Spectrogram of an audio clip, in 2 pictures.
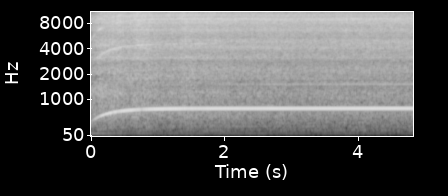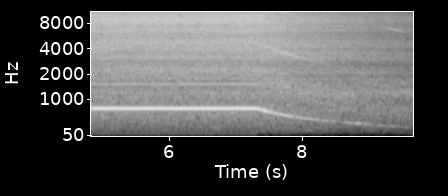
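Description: A Farkas FX-SG6540 electric paint spray gun runs with no load, giving a steady loud motor whine with broadband hiss that holds level for about seven seconds. It then winds down with a falling pitch.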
